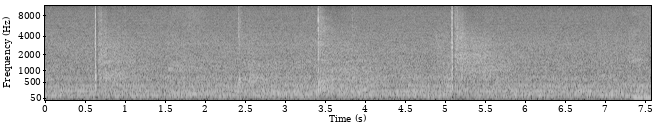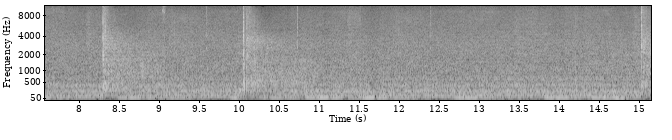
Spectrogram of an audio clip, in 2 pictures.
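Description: A softball smacking into leather catcher's and fielder's gloves five times, a sharp pop every two to three seconds, the two near the middle and later the loudest, over a steady loud rushing background.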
